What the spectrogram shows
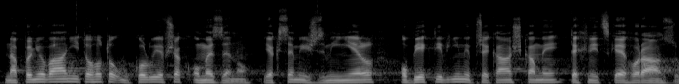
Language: Czech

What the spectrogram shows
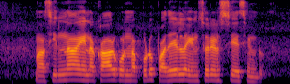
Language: Telugu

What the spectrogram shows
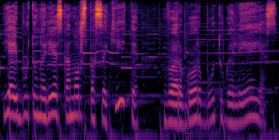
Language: Lithuanian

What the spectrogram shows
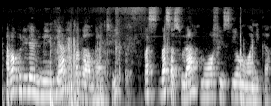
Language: Ganda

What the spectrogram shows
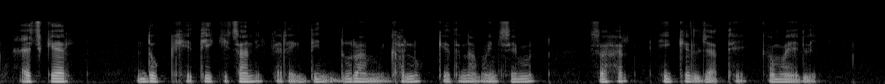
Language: Chhattisgarhi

